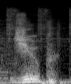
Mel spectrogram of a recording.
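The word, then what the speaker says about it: Joop: How do you fucking pronounce it? Jupe. J-O-O-P. It's It was Jupe.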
